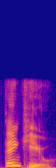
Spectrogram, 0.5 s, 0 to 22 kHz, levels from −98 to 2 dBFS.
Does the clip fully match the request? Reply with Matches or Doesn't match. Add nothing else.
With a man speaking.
Doesn't match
